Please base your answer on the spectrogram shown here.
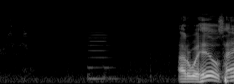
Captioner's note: whispers; buzzer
